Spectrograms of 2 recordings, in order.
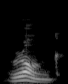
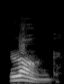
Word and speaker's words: wrong: a sound is absent as in the word wrong wrong play right sort sort don't forget all this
